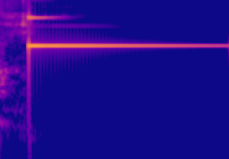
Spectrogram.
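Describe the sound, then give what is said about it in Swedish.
A single bright clink of glasses touching in a toast, clear, leaving a pure ringing tone that slowly fades away over a couple of seconds with nothing else around it. “Ska vi, eh, ska vi köra en liten, eh, liten skål på det då kanske”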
